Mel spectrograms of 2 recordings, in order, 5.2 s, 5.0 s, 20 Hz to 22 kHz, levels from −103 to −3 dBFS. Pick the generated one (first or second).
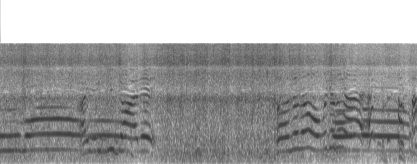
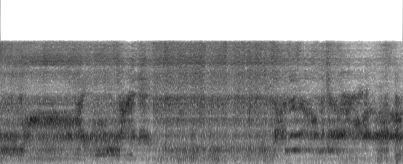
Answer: second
